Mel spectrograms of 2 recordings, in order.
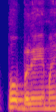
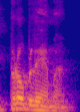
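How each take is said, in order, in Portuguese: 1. O R depois do P é apagado. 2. O R depois do P é pronunciado. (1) "Ele subtraiu o R" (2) "em vez de"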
